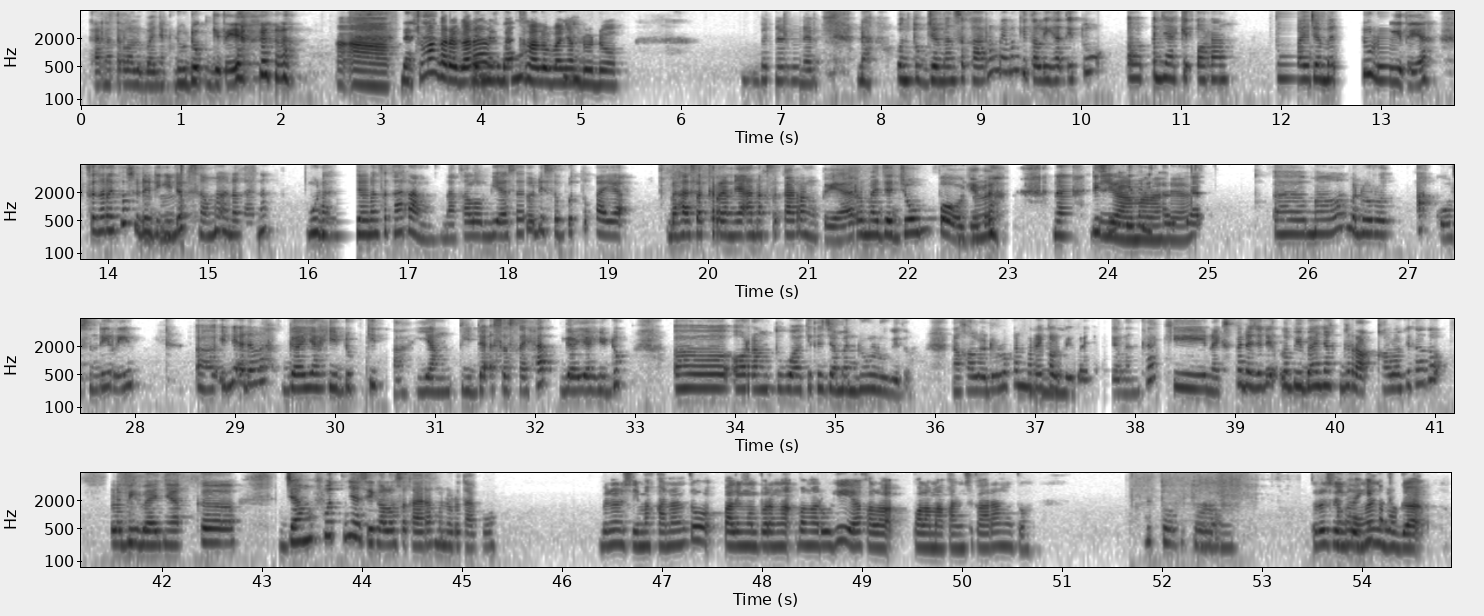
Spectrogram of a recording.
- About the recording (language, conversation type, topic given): Indonesian, podcast, Bagaimana cara tetap aktif meski harus duduk bekerja seharian?
- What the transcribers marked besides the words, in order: static; other background noise; tapping; chuckle; distorted speech; tsk; laughing while speaking: "gitu"; teeth sucking; in English: "junk food-nya"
